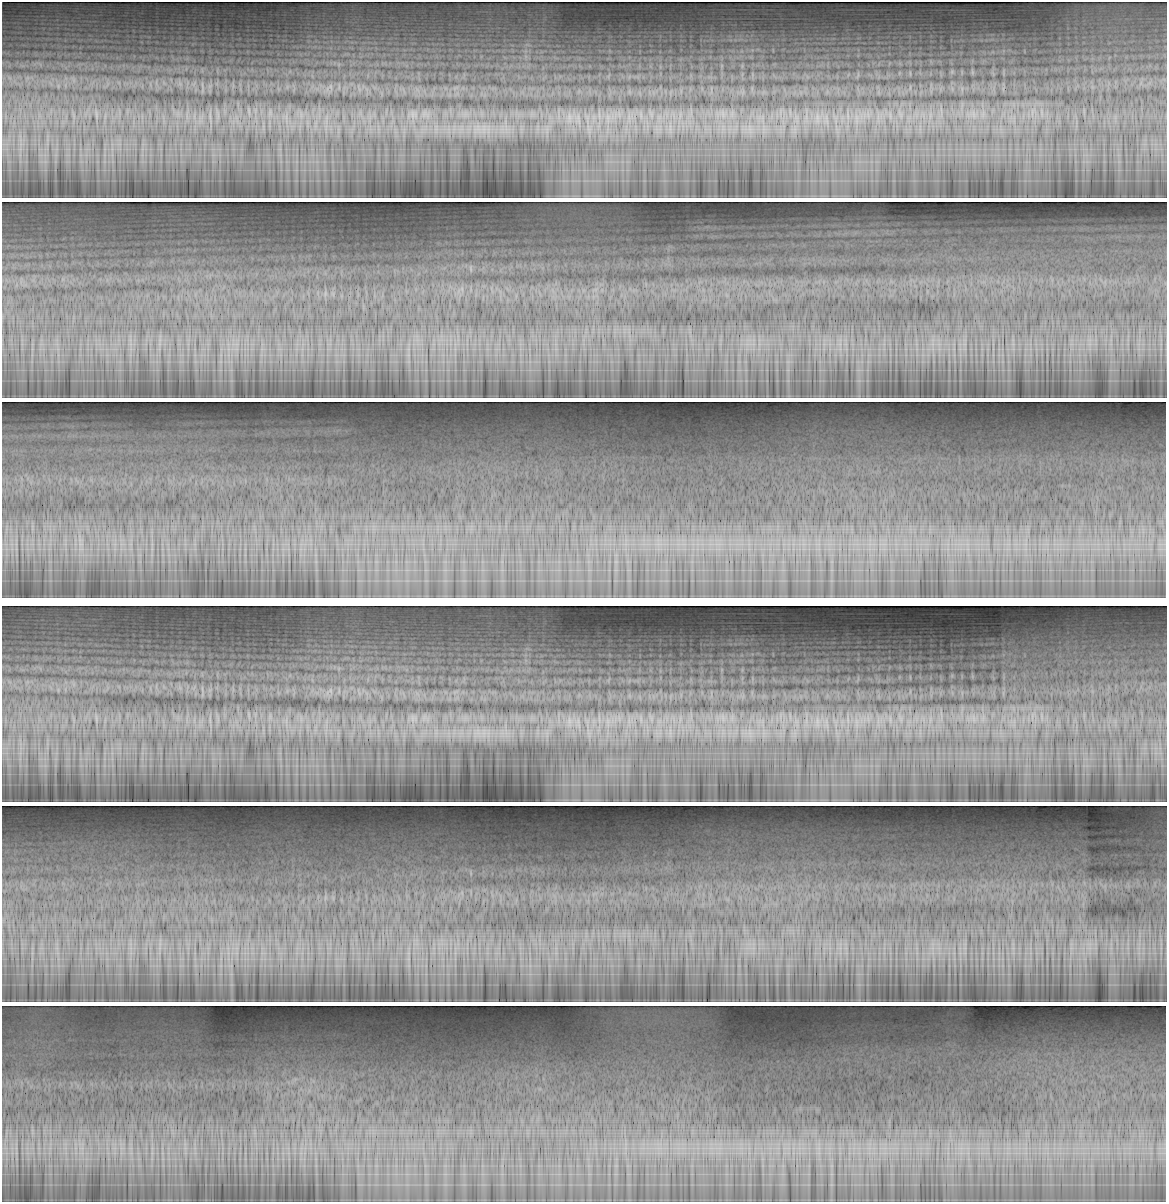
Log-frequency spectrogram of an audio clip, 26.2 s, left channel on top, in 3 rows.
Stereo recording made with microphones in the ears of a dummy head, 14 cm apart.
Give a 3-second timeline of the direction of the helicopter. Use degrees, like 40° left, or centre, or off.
40° right, 10° right, 30° left, 50° left, 60° left, 60° left, 70° left, 70° left, 70° left.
